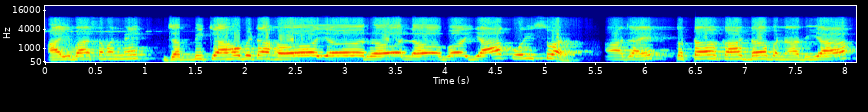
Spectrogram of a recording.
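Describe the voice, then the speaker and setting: A man's voice: high-pitched, fairly even intonation, slow, darkish tone. A man teaching a class, patiently explaining rules and often checking that students follow. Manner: patient, keeps calling students "beta" and asking questions. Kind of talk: classroom lesson.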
